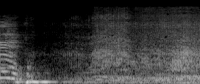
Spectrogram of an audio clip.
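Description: Motocross dirt bike engines revving on the track, building and rising in pitch from about a second in. A PA announcer's voice trails off at the start.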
